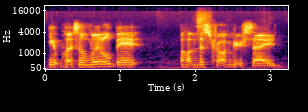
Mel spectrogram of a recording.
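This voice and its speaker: A man's voice: medium pitch, steady tone, measured pace, fairly bright tone, dull audio, faint music behind. A man chatting casually as a player in a tabletop game. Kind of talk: casual chat.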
